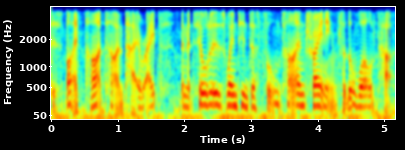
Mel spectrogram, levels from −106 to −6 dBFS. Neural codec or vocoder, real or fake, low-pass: autoencoder, 22.05 kHz, a latent of 192 numbers a frame, VITS, trained on many speakers; fake; 3.6 kHz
